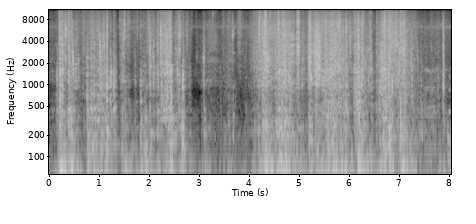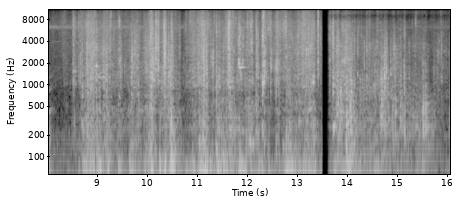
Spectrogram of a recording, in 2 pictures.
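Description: Wiring harness of an old Toyota pickup being pulled and worked out of the stripped cab: a continuous, irregular jumble of scraping, rustling and clattering as the wires and plastic connectors drag and knock against the metal.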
